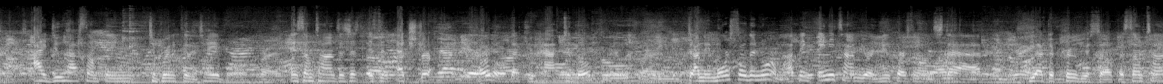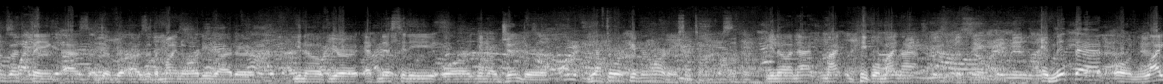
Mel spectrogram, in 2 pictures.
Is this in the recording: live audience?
yes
